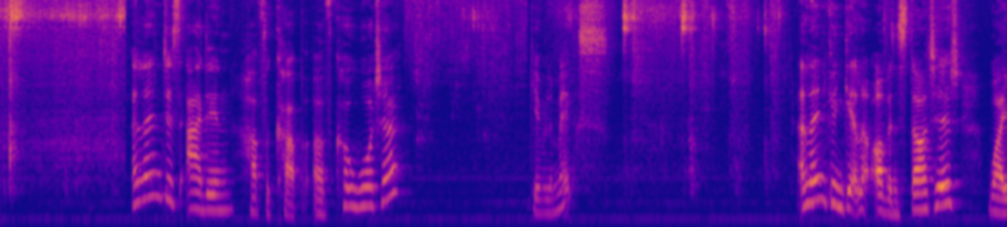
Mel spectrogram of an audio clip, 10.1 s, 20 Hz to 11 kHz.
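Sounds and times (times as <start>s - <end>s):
spatula scraping metal bowl: 4.1s - 8.0s.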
